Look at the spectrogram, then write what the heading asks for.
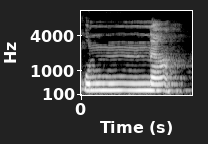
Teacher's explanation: لو کنہ میں نون مشدد پر غنہ کریں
